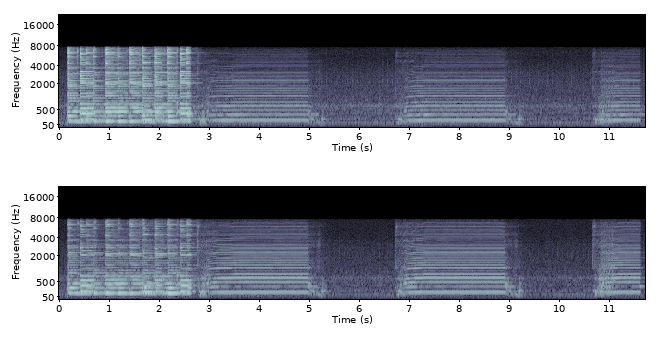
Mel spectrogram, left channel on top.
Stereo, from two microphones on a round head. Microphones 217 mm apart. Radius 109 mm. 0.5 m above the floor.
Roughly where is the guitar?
Left.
